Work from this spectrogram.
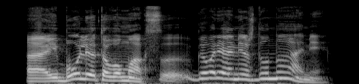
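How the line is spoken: Ingratiating tone, uncle. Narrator (Russian): вкрадчивым тоном добавил дядя

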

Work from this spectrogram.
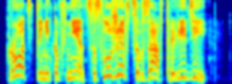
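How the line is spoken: Yelling from behind desk. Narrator (Russian): заорал из-за стола сотрудник морга

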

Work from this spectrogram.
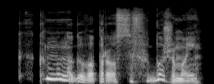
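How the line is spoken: Mumble. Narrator (Russian): пробормотала незнакомка

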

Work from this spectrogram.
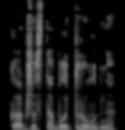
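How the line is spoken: Older grumbling voice. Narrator (Russian): ворчал голос постарше

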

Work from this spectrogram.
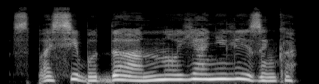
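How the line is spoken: Hoarse, clearer. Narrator (Russian): прохрипела я куда более внятно

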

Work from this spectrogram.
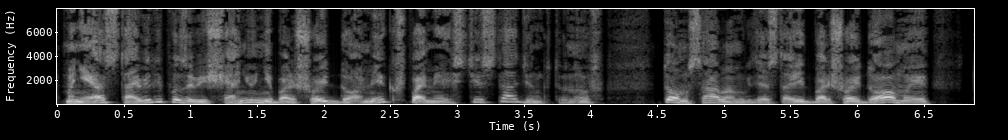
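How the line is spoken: Businesslike tone. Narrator (Russian): миссис Мэй добавила деловым тоном

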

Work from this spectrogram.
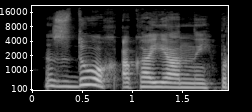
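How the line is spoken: Grumbling woman. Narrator (Russian): проворчала женщина

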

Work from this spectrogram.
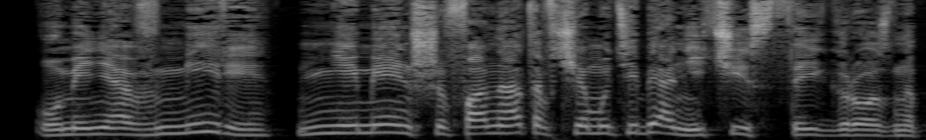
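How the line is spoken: Shout. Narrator (Russian): прокричала Мария

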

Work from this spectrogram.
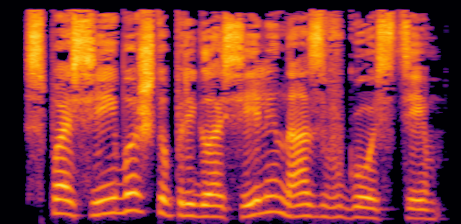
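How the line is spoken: Snorting. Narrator (Russian): Карим фыркнул

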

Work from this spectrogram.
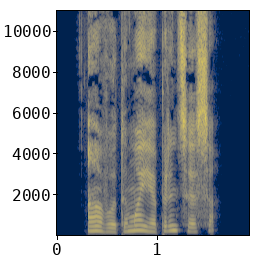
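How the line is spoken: Exclaiming father. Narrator (Russian): воскликнул папа

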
